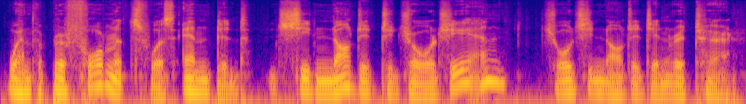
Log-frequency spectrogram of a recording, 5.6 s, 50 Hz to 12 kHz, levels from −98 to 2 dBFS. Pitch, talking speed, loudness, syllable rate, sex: 95 Hz, 150 wpm, -19 LUFS, 4.6 syllables/s, male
